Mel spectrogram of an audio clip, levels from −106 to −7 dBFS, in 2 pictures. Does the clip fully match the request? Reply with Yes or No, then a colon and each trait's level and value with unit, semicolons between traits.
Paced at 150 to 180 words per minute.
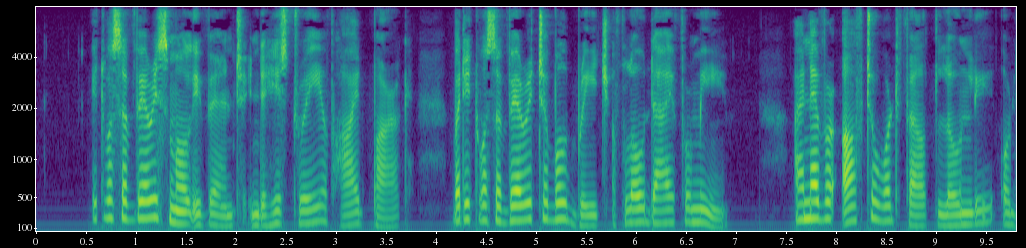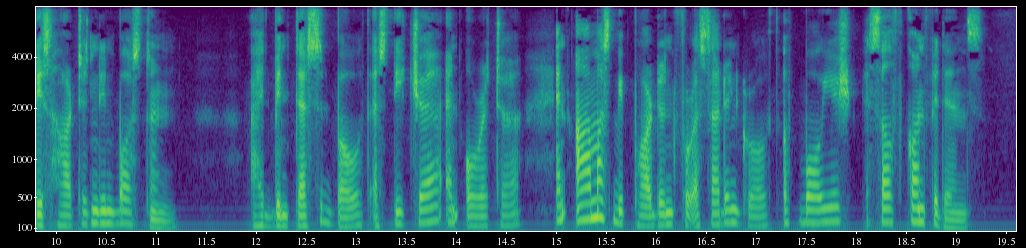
Yes: average, 160 wpm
